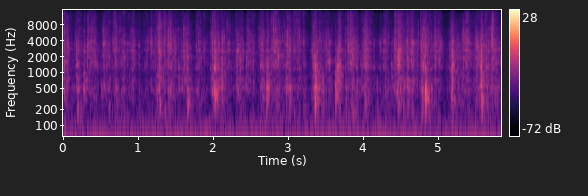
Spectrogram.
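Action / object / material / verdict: scrape / plastic water bottle / thin plastic / none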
